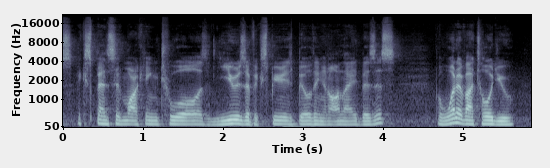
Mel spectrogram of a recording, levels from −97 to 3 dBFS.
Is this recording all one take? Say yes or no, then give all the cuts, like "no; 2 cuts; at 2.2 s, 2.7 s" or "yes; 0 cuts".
yes; 0 cuts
